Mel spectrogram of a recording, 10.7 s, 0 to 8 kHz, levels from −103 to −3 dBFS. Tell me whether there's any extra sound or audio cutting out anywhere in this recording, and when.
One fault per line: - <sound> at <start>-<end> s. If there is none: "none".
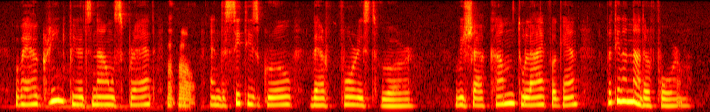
- laugh at 2.5-3.0 s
